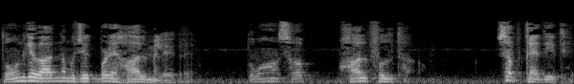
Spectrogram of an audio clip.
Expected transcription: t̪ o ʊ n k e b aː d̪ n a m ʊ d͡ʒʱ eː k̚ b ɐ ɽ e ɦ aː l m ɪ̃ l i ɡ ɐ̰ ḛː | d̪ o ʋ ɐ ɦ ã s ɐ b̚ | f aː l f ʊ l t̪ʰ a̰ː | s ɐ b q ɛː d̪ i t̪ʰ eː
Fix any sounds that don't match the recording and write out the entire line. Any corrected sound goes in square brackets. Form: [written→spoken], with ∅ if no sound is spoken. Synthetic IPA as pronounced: t̪ o ʊ n k e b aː d̪ n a m ʊ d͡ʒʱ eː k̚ b ɐ ɽ e ɦ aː l m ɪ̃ l [i→e] ɡ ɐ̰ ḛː | [d̪→t̪] o ʋ ɐ ɦ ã s ɐ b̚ | [f→h] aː l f ʊ l t̪ʰ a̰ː | s ɐ b q ɛː d̪ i t̪ʰ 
